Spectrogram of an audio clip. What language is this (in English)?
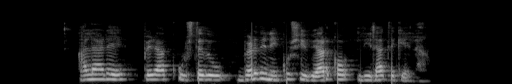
Basque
